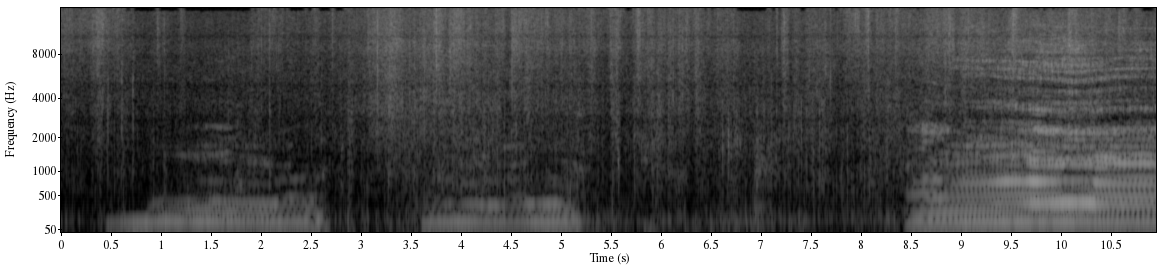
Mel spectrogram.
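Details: Highland cattle bull on a farm in Finland, given bread, bellowing: two deep, steady harmonic moos of about two seconds each, then a longer, louder third moo rising slightly in pitch.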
